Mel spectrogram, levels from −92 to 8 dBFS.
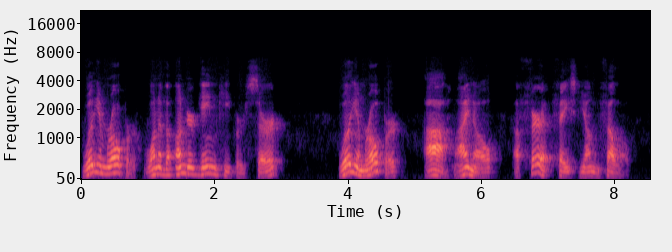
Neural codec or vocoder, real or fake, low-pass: none; real; 7.2 kHz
